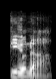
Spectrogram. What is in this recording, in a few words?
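"buna", American English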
